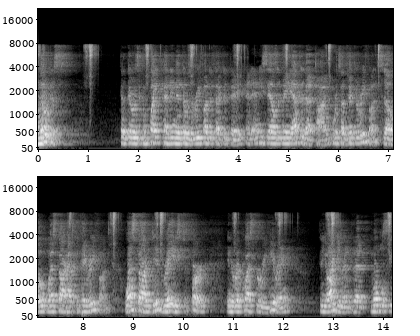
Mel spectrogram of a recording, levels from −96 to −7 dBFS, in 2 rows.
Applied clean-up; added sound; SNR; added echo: none; Rattle (instrument); 17 dB; reverberation time 0.7 s.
